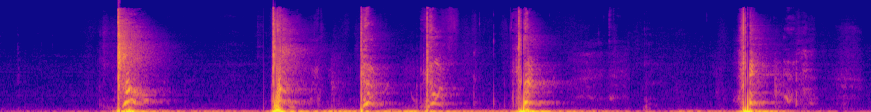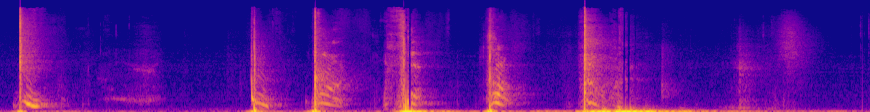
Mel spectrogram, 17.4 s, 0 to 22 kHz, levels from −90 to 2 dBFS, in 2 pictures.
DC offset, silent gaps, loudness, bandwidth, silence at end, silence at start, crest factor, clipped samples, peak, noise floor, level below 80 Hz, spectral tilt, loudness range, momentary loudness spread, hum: under 0.1%; none; -18 LUFS; 16.5 kHz; 1.6 s; 1.15 s; 14 dB; under 0.1%; 0 dBFS; -56 dBFS; -18 dBFS; -4.5 dB/octave; 7 LU; 27 LU; none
